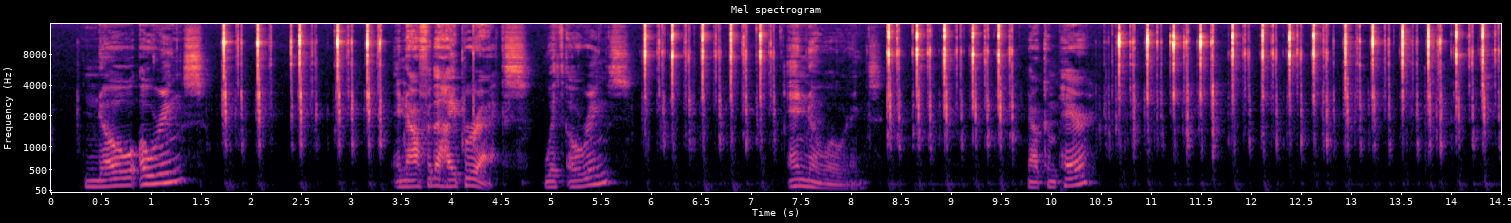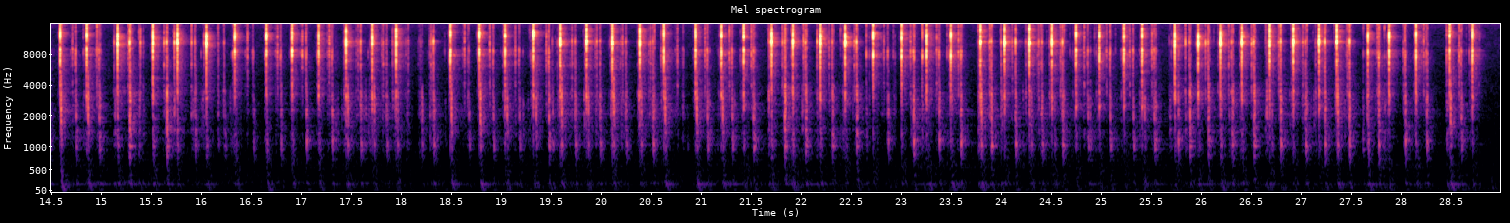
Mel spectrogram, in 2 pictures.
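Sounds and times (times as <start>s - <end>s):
mechanical keyboard typing: 1.7s - 3.4s, 5.9s - 7.4s, 8.4s - 9.8s, 10.5s - 28.9s.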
